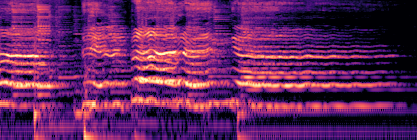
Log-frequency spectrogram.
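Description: Two female voices singing a melody together, with vibrato on long held notes, accompanied by strums of a long-necked saz (bağlama). The last note is held and fades away near the end.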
